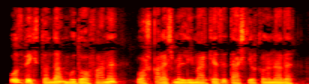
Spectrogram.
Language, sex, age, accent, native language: Uzbek, male, 18-24, Farg'ona, Uzbek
